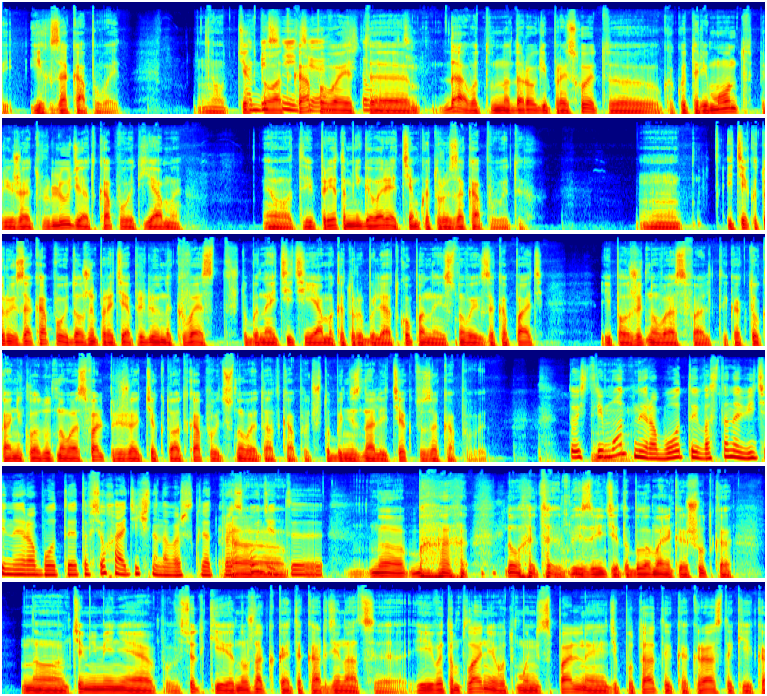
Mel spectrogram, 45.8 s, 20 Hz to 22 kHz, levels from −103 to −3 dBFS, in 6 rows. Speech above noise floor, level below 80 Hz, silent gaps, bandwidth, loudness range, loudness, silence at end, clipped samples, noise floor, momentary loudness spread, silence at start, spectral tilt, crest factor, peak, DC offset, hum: 51 dB; -26 dBFS; none; 16.5 kHz; 3 LU; -14 LUFS; 0 s; under 0.1%; -64 dBFS; 8 LU; 0 s; -6 dB/octave; 12 dB; 0 dBFS; under 0.1%; none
